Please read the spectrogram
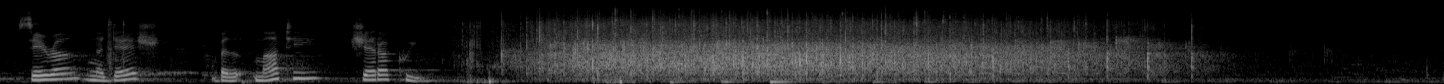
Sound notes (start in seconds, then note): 4.9 audience applauding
